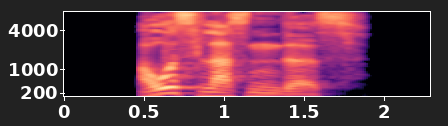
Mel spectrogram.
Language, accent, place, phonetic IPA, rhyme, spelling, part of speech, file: German, Germany, Berlin, [ˈaʊ̯sˌlasn̩dəs], -aʊ̯slasn̩dəs, auslassendes, adjective, De-auslassendes.ogg
- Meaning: strong/mixed nominative/accusative neuter singular of auslassend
